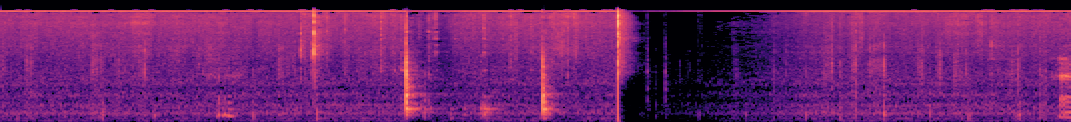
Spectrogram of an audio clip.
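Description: Quiet handling of a rope-wrapped glass vase and a lighter: a few sharp clicks and taps about three and four seconds in, then a sharper click followed by about a second of near silence.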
